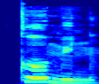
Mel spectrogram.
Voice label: "commune", French

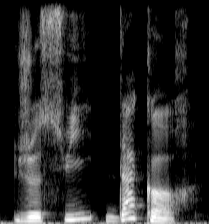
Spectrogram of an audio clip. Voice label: "je suis d'accord", French

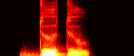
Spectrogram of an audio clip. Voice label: "doudou", French

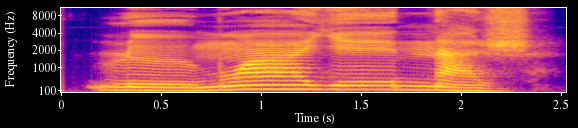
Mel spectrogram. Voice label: "le moyen age", French

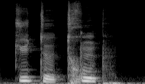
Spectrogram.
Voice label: "tu te trompes", French

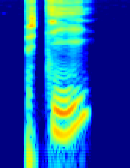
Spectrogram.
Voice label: "p'tit", French

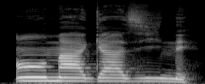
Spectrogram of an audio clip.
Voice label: "emmagasiner", French

